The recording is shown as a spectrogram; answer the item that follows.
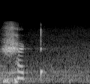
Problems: constant background noise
